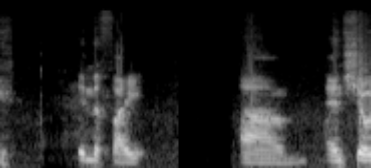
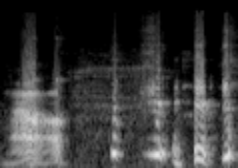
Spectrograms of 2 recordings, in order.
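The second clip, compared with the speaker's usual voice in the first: laughing; 2 semitones higher, much slower than usual. Retold or imitated. Quote breaks into laughter.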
